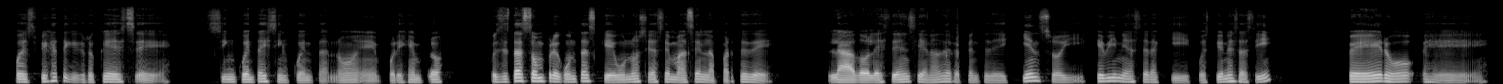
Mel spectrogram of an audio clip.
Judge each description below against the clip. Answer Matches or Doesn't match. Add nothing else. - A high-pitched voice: Doesn't match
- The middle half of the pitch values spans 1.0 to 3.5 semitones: Doesn't match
